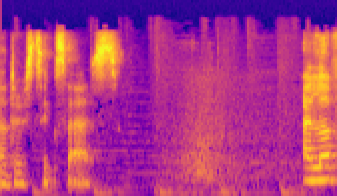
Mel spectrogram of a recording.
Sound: screen whooshing

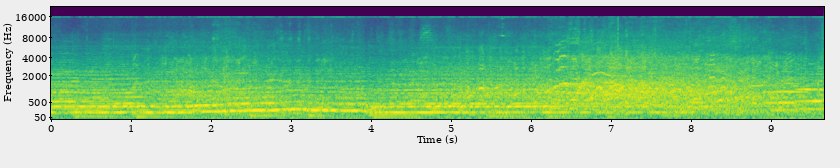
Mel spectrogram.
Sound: audience laughing

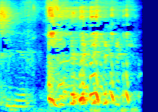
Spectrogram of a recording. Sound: laughs

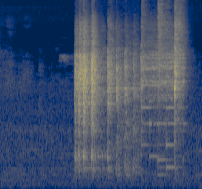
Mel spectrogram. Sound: phone Ringtone

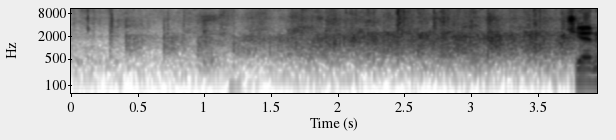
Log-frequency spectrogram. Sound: clapping

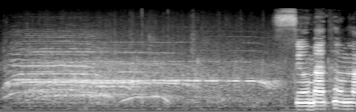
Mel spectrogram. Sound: scholars applauding

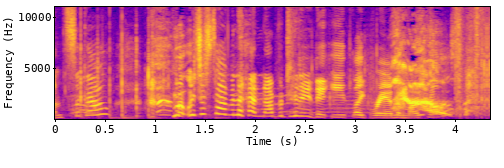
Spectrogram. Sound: laughs

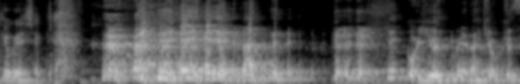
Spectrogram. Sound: laughing

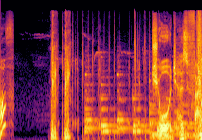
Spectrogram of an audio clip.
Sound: snorts

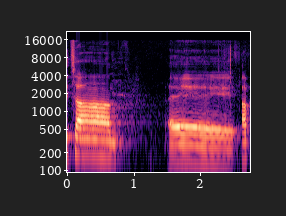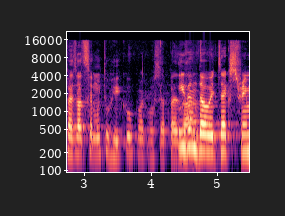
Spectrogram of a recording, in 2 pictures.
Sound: speaking Portuguese

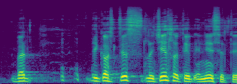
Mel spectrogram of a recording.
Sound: panelist chuckles

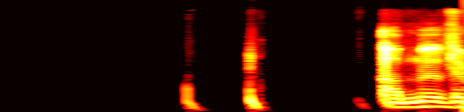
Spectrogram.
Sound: mic thumps

